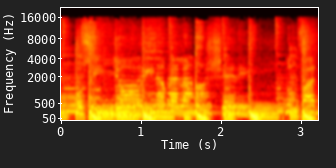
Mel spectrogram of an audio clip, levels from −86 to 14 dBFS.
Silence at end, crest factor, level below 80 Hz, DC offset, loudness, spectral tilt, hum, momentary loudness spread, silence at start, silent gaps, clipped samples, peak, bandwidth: 0 s; 12 dB; -18 dBFS; under 0.1%; -13 LUFS; -5 dB/octave; none; 4 LU; 0 s; none; under 0.1%; 0 dBFS; 16.5 kHz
